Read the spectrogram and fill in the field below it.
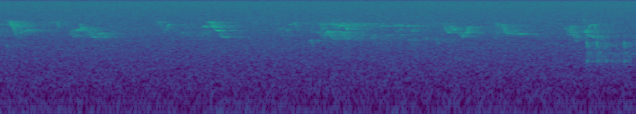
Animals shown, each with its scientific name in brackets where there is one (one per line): American Robin (Turdus migratorius)
Yellow-bellied Sapsucker (Sphyrapicus varius)
Blue-headed Vireo (Vireo solitarius)
Red-eyed Vireo (Vireo olivaceus)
